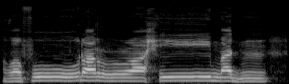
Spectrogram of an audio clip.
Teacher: یہاں پر دیکھیں تنوین کے بعد حرف یرملون میں سے را آ رہا ہے، اس لیے تنوین کو را سے ملا کر بغیر گنہ کے پڑھیں گے۔ اس کو ادغام بلا گنہ اور ادغام تام بھی کہا جاتا ہے۔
